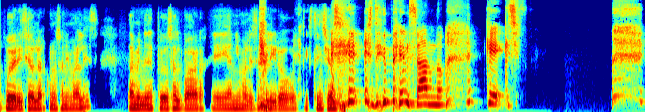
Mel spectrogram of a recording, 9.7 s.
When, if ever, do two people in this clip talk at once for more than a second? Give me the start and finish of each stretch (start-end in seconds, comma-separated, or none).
none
